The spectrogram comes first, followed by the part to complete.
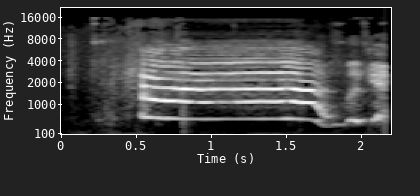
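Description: A voice singing one held high note, steady for about a second and then sliding down in pitch as it ends.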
